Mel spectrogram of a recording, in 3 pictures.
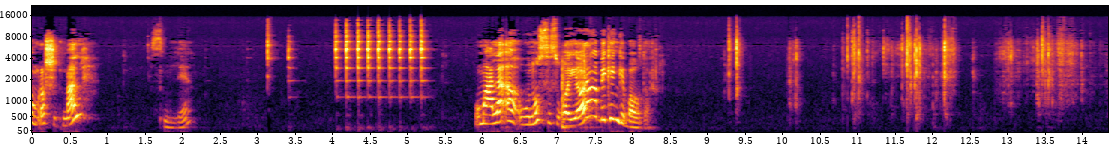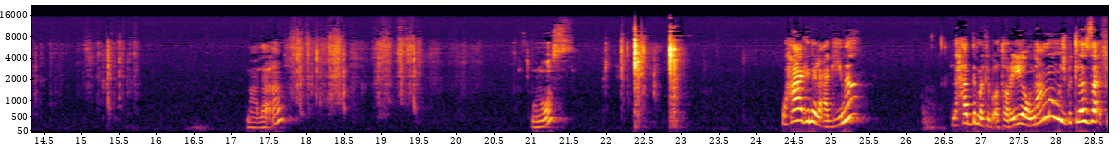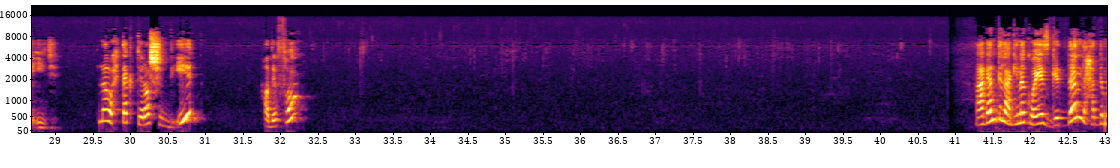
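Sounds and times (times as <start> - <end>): utensils clinking against glass bowl: 3.2 - 5.5.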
